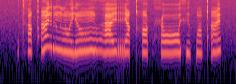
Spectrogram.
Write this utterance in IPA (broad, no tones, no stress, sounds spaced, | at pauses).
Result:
tʰ ɐ qʼ ɛ̃ r ũ l ɔ̃ ɪ̯ ɾʲ ɔ̃ː ʊ̯ ɦ a ɪ̯ r e qʰ ɔ k ħ ɔː xʲ u p ɔ̃ qʼ ɛ̃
